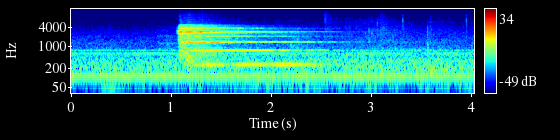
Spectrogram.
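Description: Interval timer's bell chime, struck once about a second in and ringing out for about two seconds: the signal that the exercise interval is over.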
